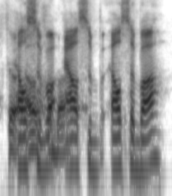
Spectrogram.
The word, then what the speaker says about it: Elsabbagh: name al Sabbagh so you can say the G H is silent l Saba yeah all right Elsa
